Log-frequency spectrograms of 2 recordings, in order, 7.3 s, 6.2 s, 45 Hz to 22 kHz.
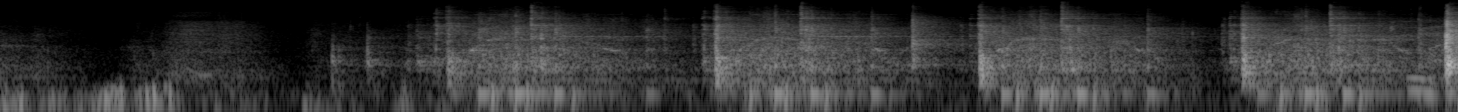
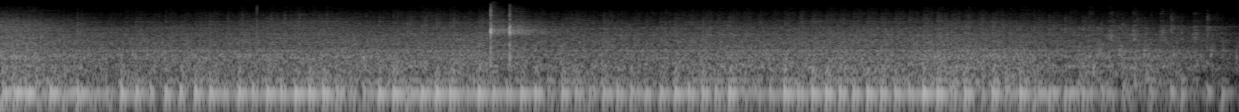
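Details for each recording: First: Bolens two-stage snow blower, Powermore 165-WU 179cc engine, after draining bad gas from the carb bowl, on choke and primed: several recoil pulls that spin and die without catching; won't start, spark plug checked next. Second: Bolens 22-inch two-stage snow blower, Powermore 165-WU 179cc OHV engine, a no-start fixed by cleaning the carburetor, at half throttle. An even, fast putter that holds speed on its own, then fades as the engine winds down.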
